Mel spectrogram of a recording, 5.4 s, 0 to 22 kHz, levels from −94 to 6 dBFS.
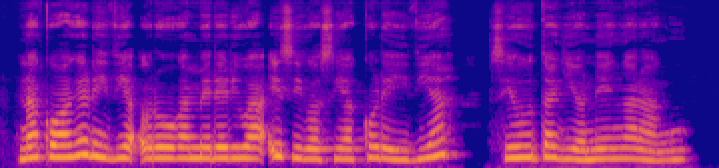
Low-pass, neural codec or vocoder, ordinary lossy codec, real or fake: none; none; none; real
